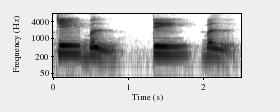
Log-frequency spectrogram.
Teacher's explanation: ટેબલ, ટેબલ, ટે ઉપર ભાર આવે છે, બલ ઉપર નથી આવતો. Stress, unstress.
